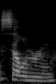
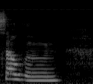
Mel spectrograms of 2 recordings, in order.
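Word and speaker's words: Selûne: it's spelled s e i keep saying celeroon for some reason it's just so loon it's s e l u n e um she is um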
